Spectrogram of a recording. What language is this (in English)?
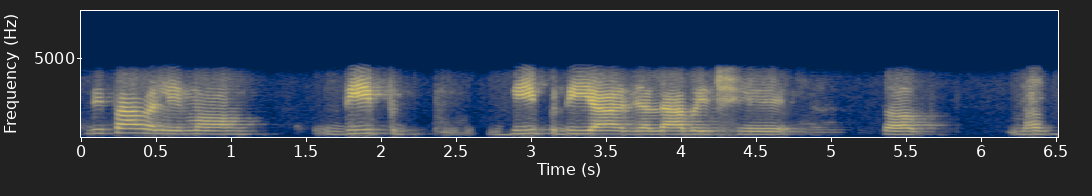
Maithili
